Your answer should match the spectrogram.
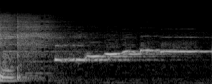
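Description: A thin whistle-like flute melody in a K-pop track: a single pure tone that climbs in steps through a few notes and is held, starting about half a second in, just after a sung note slides up and stops.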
